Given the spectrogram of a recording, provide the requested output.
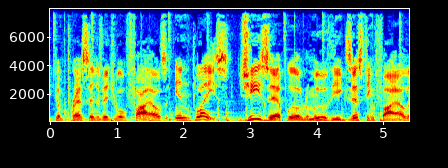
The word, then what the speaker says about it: gzip: zip and g unzip sometimes it's hard to know how to pronounce these things i've also heard them call gazip and gunzip and that's more like the gnu tradition of pronouncing things i'm just going to call them g-zip and g-unzip and let you sort it out these utilities work more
